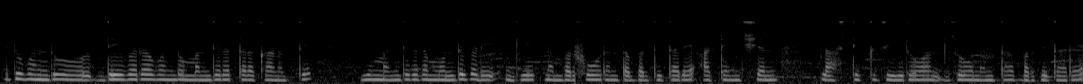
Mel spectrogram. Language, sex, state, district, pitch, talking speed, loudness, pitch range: Kannada, female, Karnataka, Bijapur, 210 Hz, 115 wpm, -39 LUFS, 205-220 Hz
